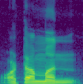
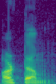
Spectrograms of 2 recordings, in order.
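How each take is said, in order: First: It ends with a sounded n. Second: It ends on m with no n. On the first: The speaker calls it wrong. "অটামান এমন কিন্তু হবে না" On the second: The speaker calls it right. "এন আছে ঠিকই, কিন্তু এর উচ্চারণ হচ্ছে না"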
